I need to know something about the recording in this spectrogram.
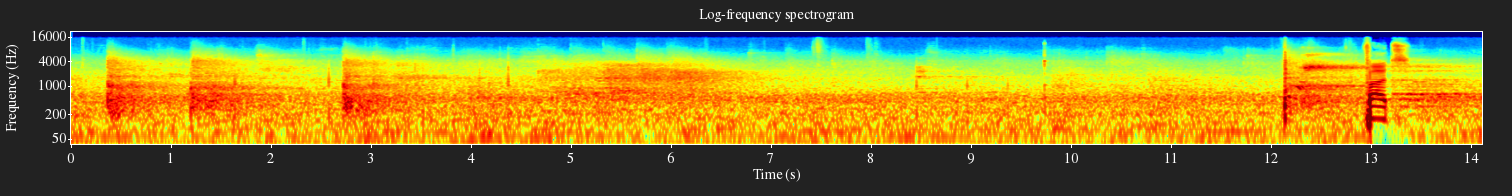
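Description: Tennis balls are struck with sharp pops that echo in a large indoor hall.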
